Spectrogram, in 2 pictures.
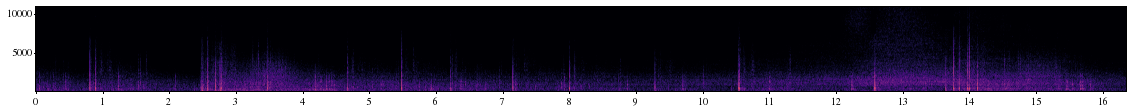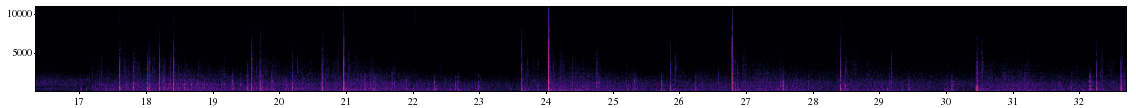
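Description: Fireworks going off: a continuous run of sharp pops and cracks over a steady wash of bursts, with a hissing swell about twelve to fourteen seconds in.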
